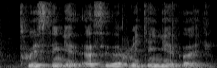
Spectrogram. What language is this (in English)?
English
